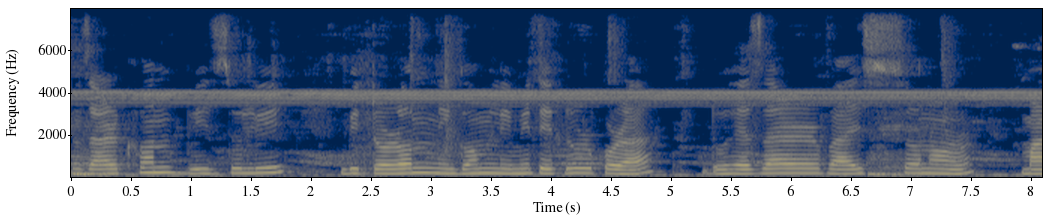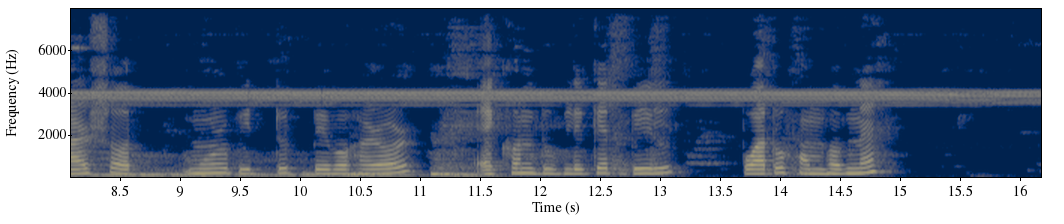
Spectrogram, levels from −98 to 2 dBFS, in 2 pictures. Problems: constant background noise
